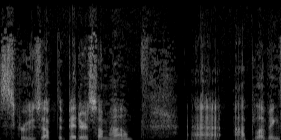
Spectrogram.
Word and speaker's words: AppLovin: So Applovin. That's how you say it. Not loving. So, there's no N there. There's no ing.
